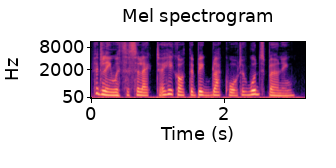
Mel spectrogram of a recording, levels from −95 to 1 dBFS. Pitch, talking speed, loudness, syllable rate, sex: 190 Hz, 205 wpm, -18 LUFS, 5.6 syllables/s, female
